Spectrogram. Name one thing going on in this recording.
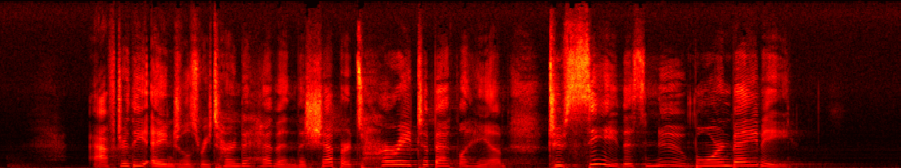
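A woman speaks animatedly into a microphone, heard through loudspeakers in a large room.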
